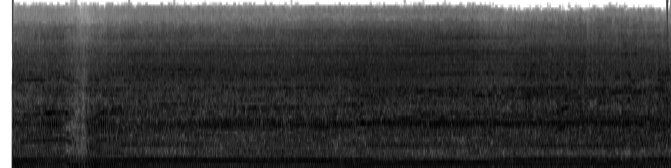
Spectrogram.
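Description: ATV engine running steadily close to the microphone as the quad rides over snow-covered ice. It dips briefly about a second in, and its pitch steps down about halfway through.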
